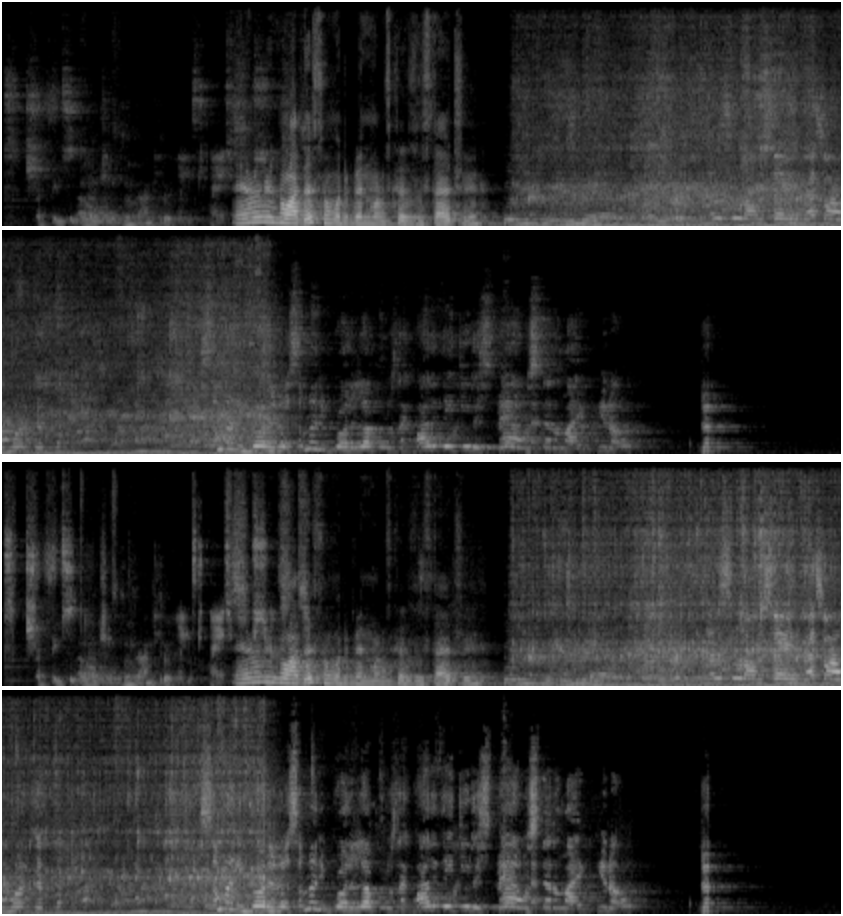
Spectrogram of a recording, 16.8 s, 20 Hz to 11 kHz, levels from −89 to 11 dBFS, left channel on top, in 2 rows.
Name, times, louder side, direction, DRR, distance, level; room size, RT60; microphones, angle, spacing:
voice 1, 0.0-0.7 1.4-1.5 2.1-2.7 10.4-10.5, right 10 dB, 85° right, 9 dB, 0.6 m, -46 dB
voice 2, 0.7-1.3 4.9-7.8, equal, 15° right, -5 dB, 3.7 m, -46 dB
voice 3, 2.3-4.8, left 4 dB, 35° left, 9 dB, 0.5 m, -32 dB
sound 1, 5.1-11.0, right 3 dB, 65° right, 2.9 m, -41 dB
voice 4, 7.1-8.8 10.4-14.7 15.4-15.5, right 5 dB, 40° right, 10 dB, 0.5 m, -35 dB
25.0 x 9.6 x 2.6 m, 1.2 s
head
